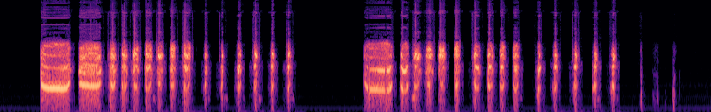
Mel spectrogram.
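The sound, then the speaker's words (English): A turkey call plays two runs of growling, raspy notes that break into quick, sharp soft cutting clucks, used to entice a gobbler, slowing and softening toward the end of each run. No one speaks. “So from the growl to the cutting and talking turkey, what's that saying to the gobbler?”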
